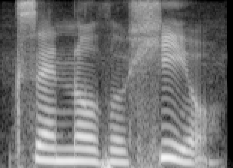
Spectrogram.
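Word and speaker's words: ξενοδοχείο: Ksenoðoʻçio.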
